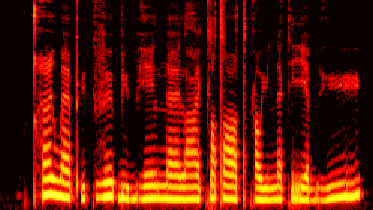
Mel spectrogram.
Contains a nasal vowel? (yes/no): no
